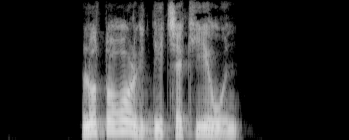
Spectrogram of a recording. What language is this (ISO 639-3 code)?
kab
